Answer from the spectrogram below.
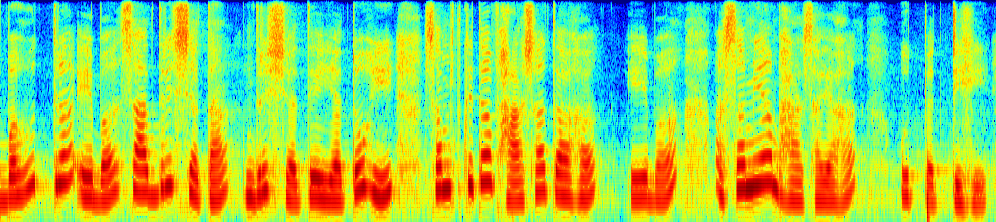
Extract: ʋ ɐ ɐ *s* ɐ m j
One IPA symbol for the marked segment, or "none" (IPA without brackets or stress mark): s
